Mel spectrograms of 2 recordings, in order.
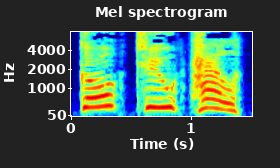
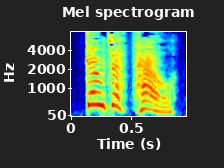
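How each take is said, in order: First: Slow, higher, louder, word by word; emphatic, separately spaced words; enunciated plainly. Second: Quick, higher-pitched snub; sharp, raised-pitch refusal; annoyed retort. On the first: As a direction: spell it out for him deliberately. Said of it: "Charlotte enunciated plainly". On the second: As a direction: throw it back at him, annoyed. Jane, annoyed, rejects the Duke. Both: A narrator's reading.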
